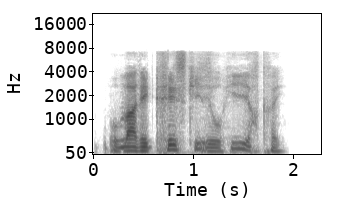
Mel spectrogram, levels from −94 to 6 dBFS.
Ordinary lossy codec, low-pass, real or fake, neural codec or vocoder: AAC, 32 kbps; 7.2 kHz; fake; codec, 16 kHz, 0.5 kbps, FunCodec, trained on Chinese and English, 25 frames a second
